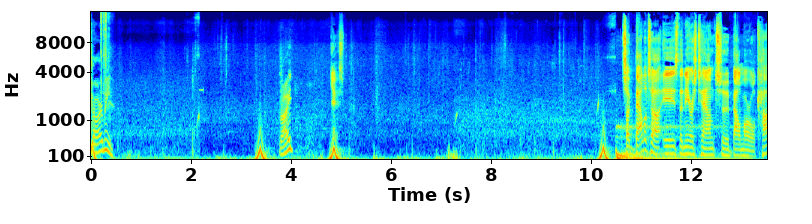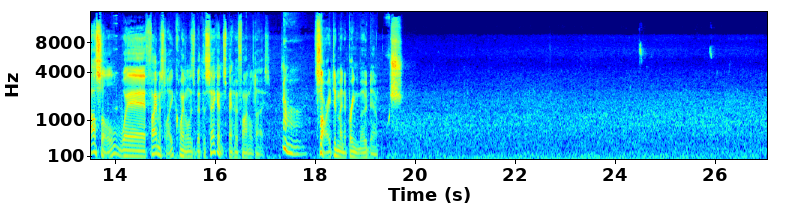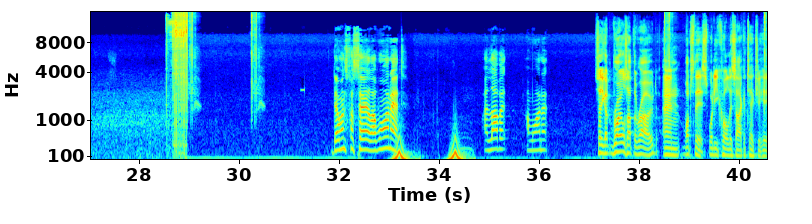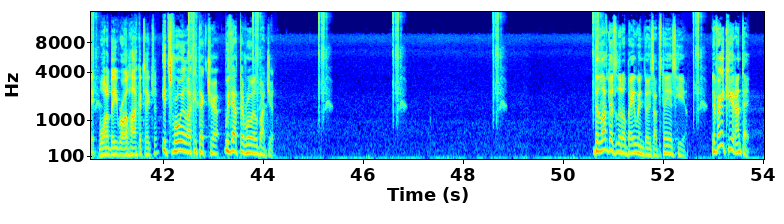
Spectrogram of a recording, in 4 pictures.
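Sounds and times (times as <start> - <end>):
faint low hum: 0.0 - 19.4
low steady hum: 10.2 - 18.0
sharp burst of noise: 10.3 - 14.5
single click: 28.6 - 29.2, 30.2 - 30.6, 40.5 - 40.7, 43.8 - 44.0, 45.1 - 45.4, 46.6 - 46.9, 48.6 - 48.9, 52.6 - 52.9.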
